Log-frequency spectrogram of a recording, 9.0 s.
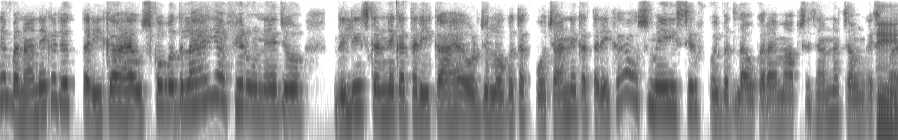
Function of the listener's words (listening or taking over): taking over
